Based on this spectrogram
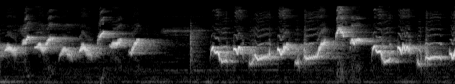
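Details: Lure recording of a white-rumped shama meant to prompt a stressed bird to sing: loud, fluent whistled phrases, each note sliding down, in two bursts split by a short pause, with a few squeaky high notes mixed in.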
